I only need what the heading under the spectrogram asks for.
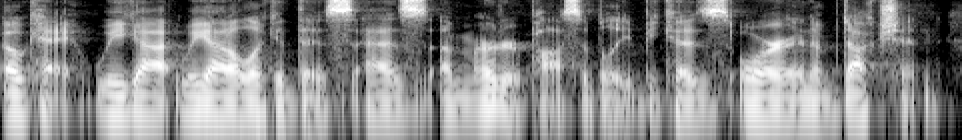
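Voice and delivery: plain

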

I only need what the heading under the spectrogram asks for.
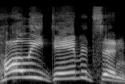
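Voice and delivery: natural, own Boston accent. Reading a joke answer in actual accent, not radio voice: Boston accent. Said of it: "I do have to read this in my actual Boston accent, not my radio voice here".

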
